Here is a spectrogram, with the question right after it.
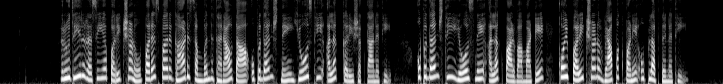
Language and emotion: Gujarati, neutral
